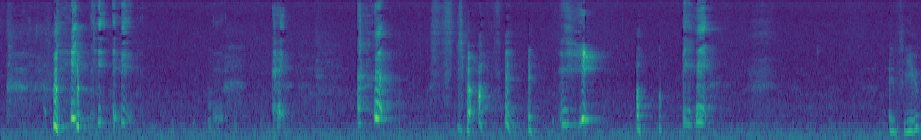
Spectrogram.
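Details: Repeated short, abrupt hiccups mixed with giggling and laughter in a quiet room; ordinary hiccups.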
